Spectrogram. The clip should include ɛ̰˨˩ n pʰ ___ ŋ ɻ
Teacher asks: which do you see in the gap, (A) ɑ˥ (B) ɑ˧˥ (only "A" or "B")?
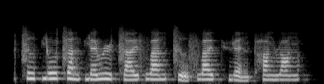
A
